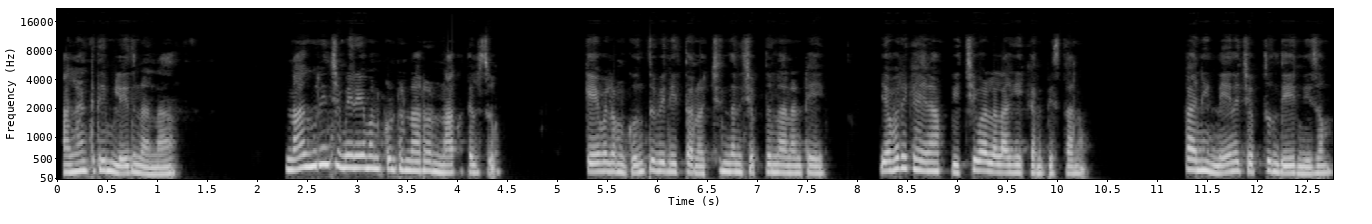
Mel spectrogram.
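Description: A woman's voice: medium pitch, brisk, pauses often, mellow, close to an everyday voice. A woman voicing a heartbroken, stubborn young man who insists he is right, in a spoken storybook. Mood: sorrowful. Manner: pained, insistent.

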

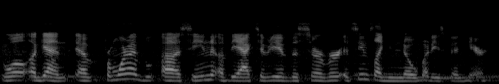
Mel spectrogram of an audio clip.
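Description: A man with a high, bright voice chats casually over a gameplay session, often stalling with filler and stops. The recording is dull and lo-fi. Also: fairly even intonation. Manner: halting, keeps saying to hold on. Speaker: gameplay video host.

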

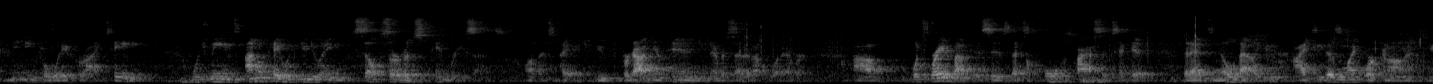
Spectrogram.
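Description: A young man giving a conference keynote, talking quickly and fluently with frequent "uh" restarts, in a large hall. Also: lowish voice. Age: young adult. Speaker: keynote speaker. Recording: echoey hall, voice from far off, faint noise.

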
